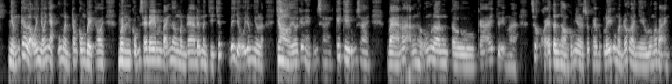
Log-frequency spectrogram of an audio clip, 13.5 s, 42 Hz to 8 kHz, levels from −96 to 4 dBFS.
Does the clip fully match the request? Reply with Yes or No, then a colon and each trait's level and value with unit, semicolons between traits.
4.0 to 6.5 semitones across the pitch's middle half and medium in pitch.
No: average, 3.5 semitones; medium, 170 Hz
